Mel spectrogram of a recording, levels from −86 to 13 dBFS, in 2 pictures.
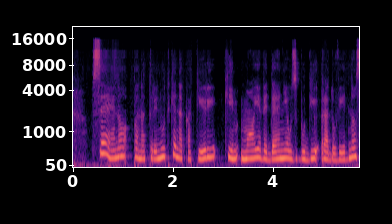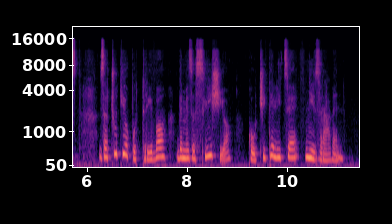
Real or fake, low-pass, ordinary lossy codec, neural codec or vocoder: real; 14.4 kHz; Opus, 16 kbps; none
